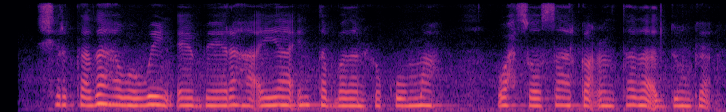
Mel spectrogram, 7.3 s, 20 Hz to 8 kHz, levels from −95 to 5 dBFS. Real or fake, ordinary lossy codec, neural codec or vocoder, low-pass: real; none; none; 7.2 kHz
